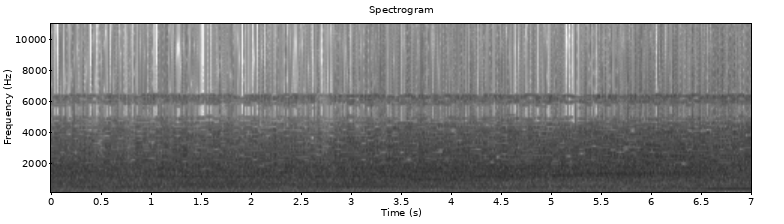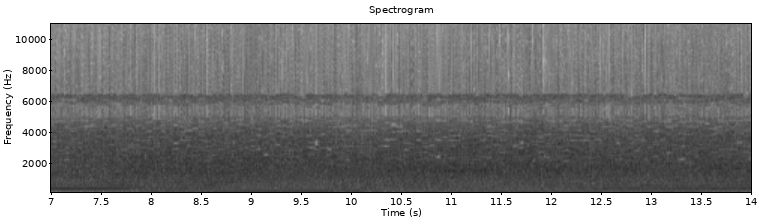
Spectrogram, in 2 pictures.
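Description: Race car engine running loud, heard from inside its stripped, roll-caged cabin at a fairly steady pitch. The pitch steps up about eight seconds in and drops back about two seconds later, as the driver changes gear.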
